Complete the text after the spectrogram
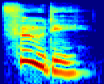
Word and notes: foodie: British English

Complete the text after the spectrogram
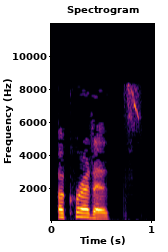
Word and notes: accredits: British English

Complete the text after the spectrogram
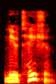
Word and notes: nutation: British English

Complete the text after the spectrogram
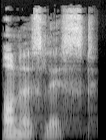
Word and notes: honours list: British English

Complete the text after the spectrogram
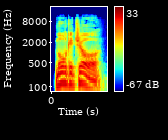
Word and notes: mortgagor: British English

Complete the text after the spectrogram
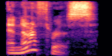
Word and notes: anarthrous: British English

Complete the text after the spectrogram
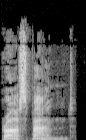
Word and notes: brass band: British English

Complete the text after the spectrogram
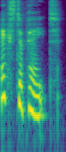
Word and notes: extirpate: British English

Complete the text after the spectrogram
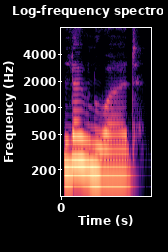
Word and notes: loanword: British English

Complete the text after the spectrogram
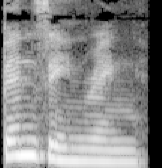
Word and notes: benzene ring: American English

